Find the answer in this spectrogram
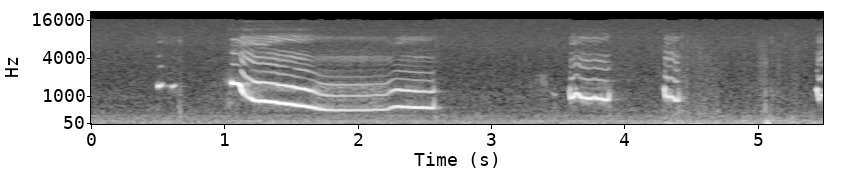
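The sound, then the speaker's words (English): A happy dog whimpering: one long drawn-out whine that slides down in pitch and then levels off, followed by a few short, higher whimpers with brief gaps between them. “That's my dog, Ollie. When he's happy.”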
